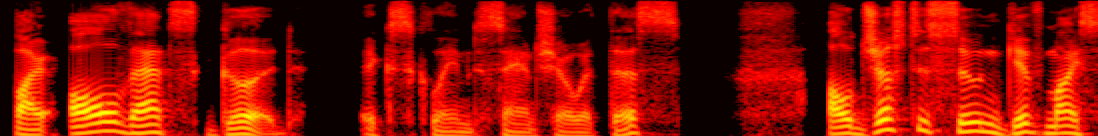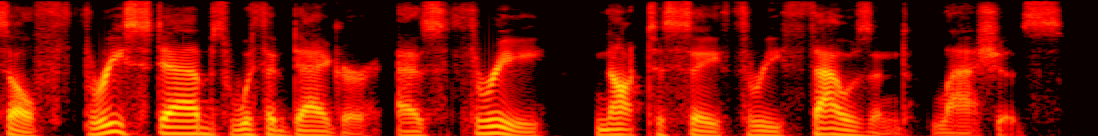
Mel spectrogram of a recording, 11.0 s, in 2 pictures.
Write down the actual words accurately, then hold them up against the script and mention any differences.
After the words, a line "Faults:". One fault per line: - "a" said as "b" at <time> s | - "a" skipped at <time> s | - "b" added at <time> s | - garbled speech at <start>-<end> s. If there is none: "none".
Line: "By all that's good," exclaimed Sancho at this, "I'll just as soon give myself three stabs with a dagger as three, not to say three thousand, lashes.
"By all that's good," exclaimed Sancho at this, "I'll just as soon give myself three stabs with a dagger as three, not to say three thousand, lashes.
Faults:
none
